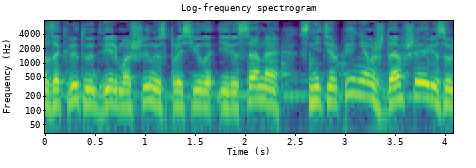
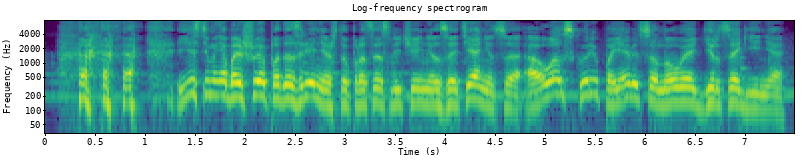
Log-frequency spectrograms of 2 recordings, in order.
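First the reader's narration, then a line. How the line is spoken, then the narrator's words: Laughing demon. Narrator (Russian): рассмеялся демон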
